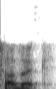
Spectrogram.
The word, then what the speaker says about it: Southwark: at Southwark, it's pronounced Southwark Crown Court. It's spelt Southwark for anyone who isn't familiar with the English way of pronouncing things. It's at Southwark Crown Court in London.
